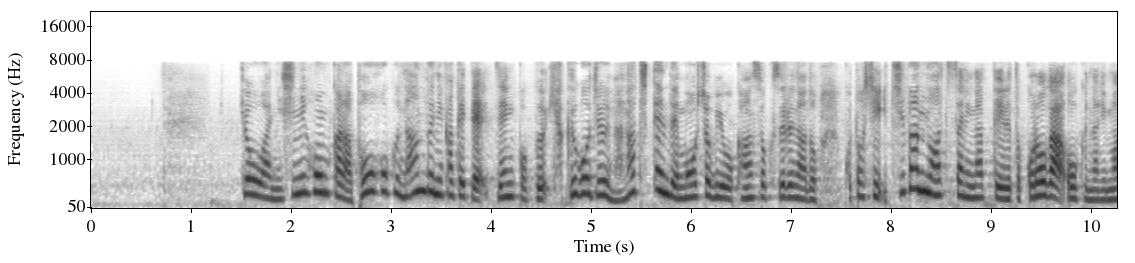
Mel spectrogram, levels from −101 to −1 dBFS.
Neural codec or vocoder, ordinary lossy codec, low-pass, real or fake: codec, 16 kHz, 4 kbps, X-Codec, HuBERT features, trained on general audio; none; none; fake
